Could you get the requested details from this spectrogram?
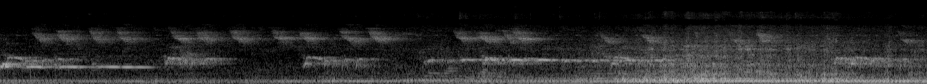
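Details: Local zebra dove (perkutut) song used as a lure: a run of trilled coo phrases, some short and some drawn out, under many quick falling chirps from other birds and loud low rumbling noise.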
